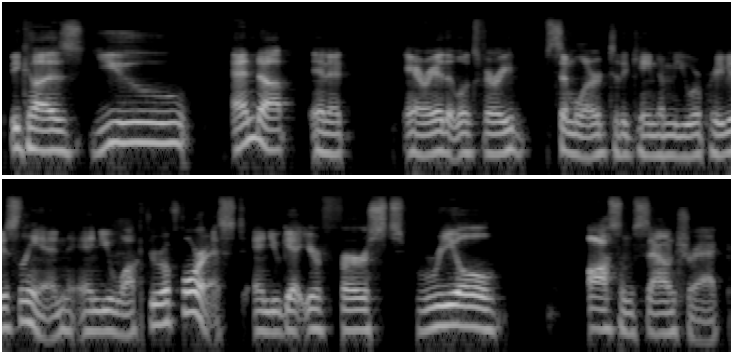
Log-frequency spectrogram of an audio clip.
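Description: A man's voice: mid-range voice, moderate pace, fairly bright tone. A man co-hosting a podcast, talking casually and agreeably, with the odd laugh. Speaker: podcast co-host.

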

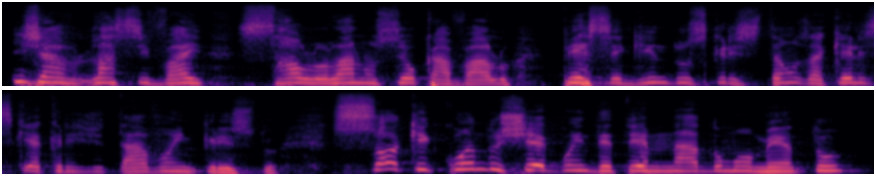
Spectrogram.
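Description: A pastor with a Minas Gerais accent telling a Bible story to children, animated and playful, with sound effects and questions to the kids. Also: male voice, high-pitched, moderate pace, hardly any pauses.

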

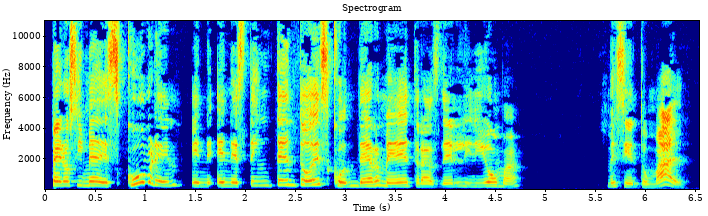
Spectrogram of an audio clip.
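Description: Her voice is fairly high and her pace measured as she co-hosts a podcast in easygoing chat. She's Colombian, speaks with that accent, laughs frequently, and often begins sentences again.

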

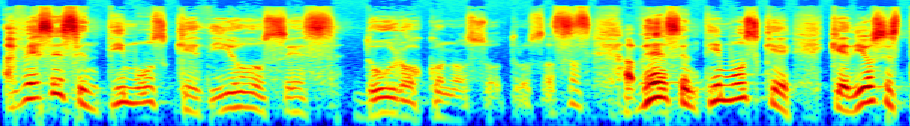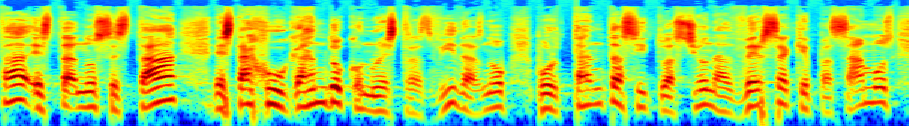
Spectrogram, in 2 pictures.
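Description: A male pastor preaching a sermon with passion, calling out to the congregation and swinging from hushed to shouting. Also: fairly high pitch, lively intonation, a little slow, vocal fry, few pauses, breathy edge. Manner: calls out to congregation.

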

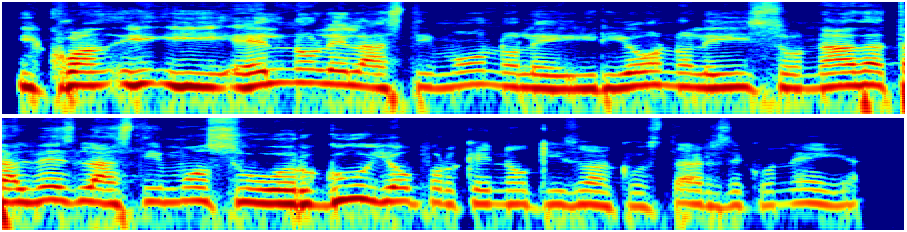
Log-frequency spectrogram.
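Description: High-voiced man preaching. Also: steady tone, normal speed, dry recording. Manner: dramatic, reads scripture then retells it vividly. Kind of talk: sermon with Bible reading.

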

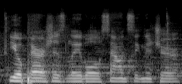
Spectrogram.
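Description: An easygoing male DJ from Singapore talks about his music in a relaxed way. Clear music plays behind him during a live bar broadcast. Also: medium pitch, fairly quick. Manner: easygoing, relaxed storytelling with fillers. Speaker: DJ guest. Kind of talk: casual interview chat. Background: music playing.

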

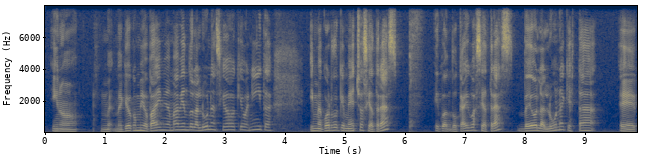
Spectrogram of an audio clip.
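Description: A young man telling a personal story in casual chat, animated and acting out sounds. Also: fairly high pitch. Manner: animated, acts out voices and sounds, restarts.

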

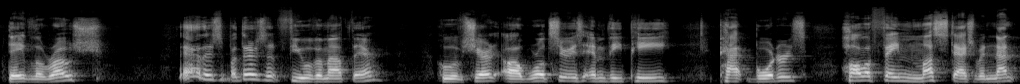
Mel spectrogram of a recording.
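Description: A man hosting a casual baseball podcast, joking and projecting as he performs. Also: fairly high pitch. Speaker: podcast host.

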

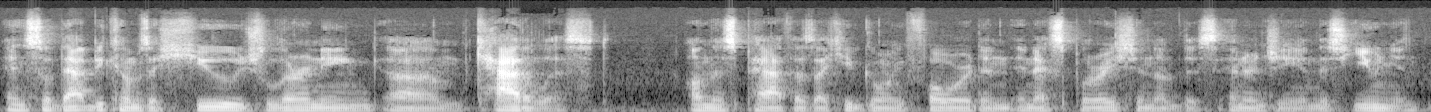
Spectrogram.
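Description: A man appears as an interview guest, reflective and earnest, using abstract spiritual phrasing and often checking that the listener agrees. His voice sits low and husky, with a flat delivery and a slightly fast pace.

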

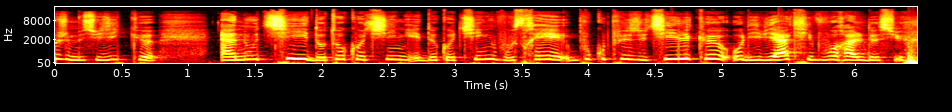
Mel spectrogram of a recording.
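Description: A woman's voice: fairly high pitch, warm tone. A young woman hosting her own podcast as a life coach, explaining in a chatty, casual way with fillers and repeated words. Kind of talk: casual solo podcast talk.

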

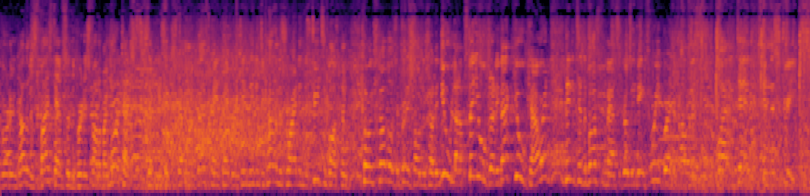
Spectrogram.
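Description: A man playing a rapid-fire history teacher. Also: high voice, close to an everyday voice. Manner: extremely fast rattling delivery. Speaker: fast-talking teacher in a sitcom clip. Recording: played clip with loud audience noise.

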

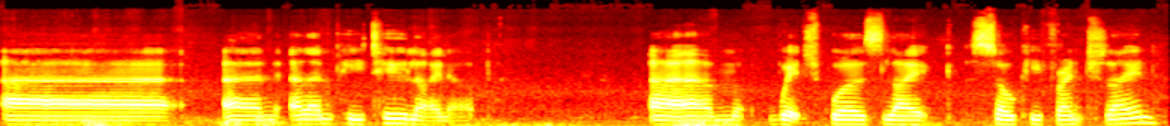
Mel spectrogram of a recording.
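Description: A woman's voice: rumbling low, little pitch movement, extremely slow, slight background noise. A woman, a motorsport journalist, chatting as a podcast guest in a rambling, hesitant way with many restarts. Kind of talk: casual podcast chat.

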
